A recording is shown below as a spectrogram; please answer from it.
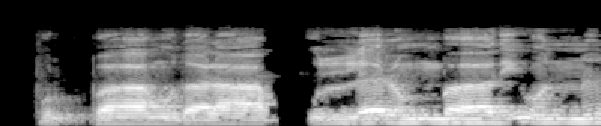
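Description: A man reciting a Sanskrit verse in a chanting tone, holding the pitch steady on each phrase, with a short break about two seconds in.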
